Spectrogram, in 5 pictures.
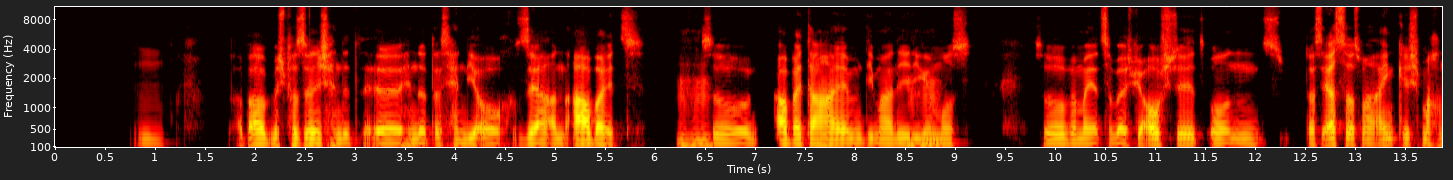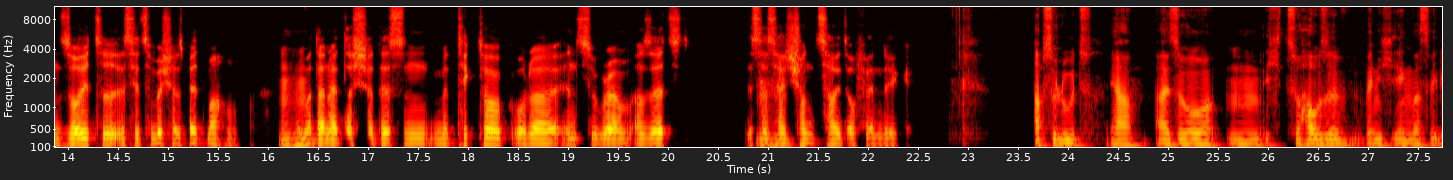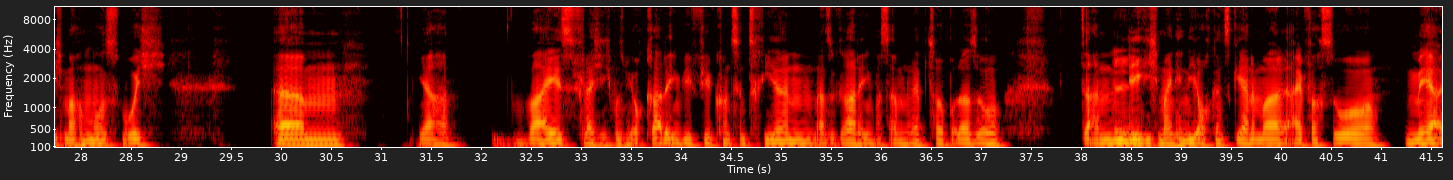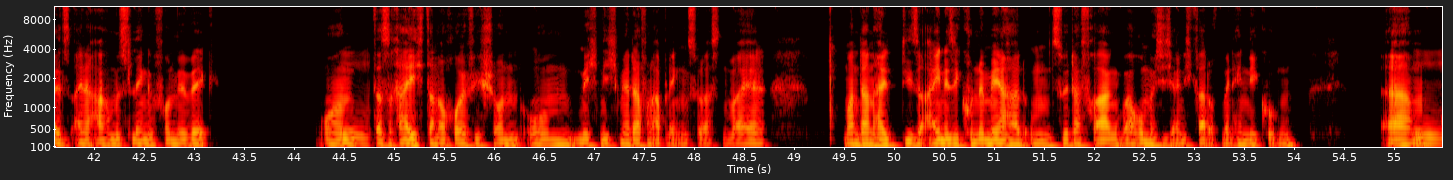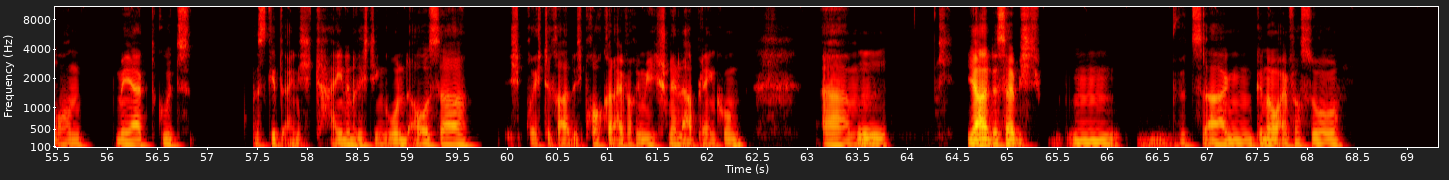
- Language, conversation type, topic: German, podcast, Wie planst du Pausen vom Smartphone im Alltag?
- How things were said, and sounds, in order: none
